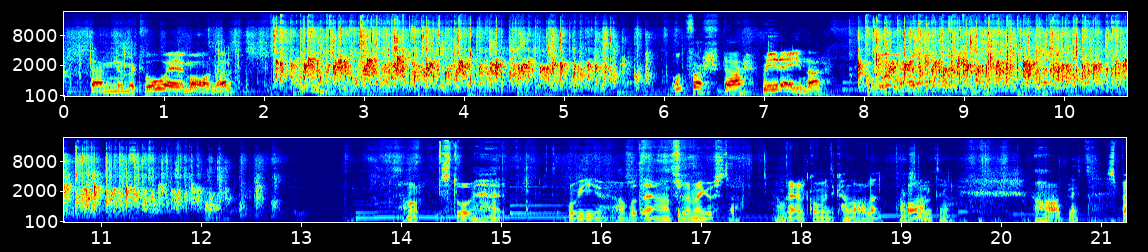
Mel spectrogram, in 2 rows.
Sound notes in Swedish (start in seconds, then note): 2.0 Applåder; 7.8 Applåder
